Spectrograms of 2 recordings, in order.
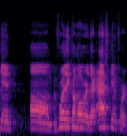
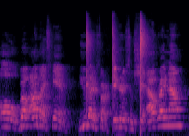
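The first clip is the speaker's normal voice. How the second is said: normal talking voice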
